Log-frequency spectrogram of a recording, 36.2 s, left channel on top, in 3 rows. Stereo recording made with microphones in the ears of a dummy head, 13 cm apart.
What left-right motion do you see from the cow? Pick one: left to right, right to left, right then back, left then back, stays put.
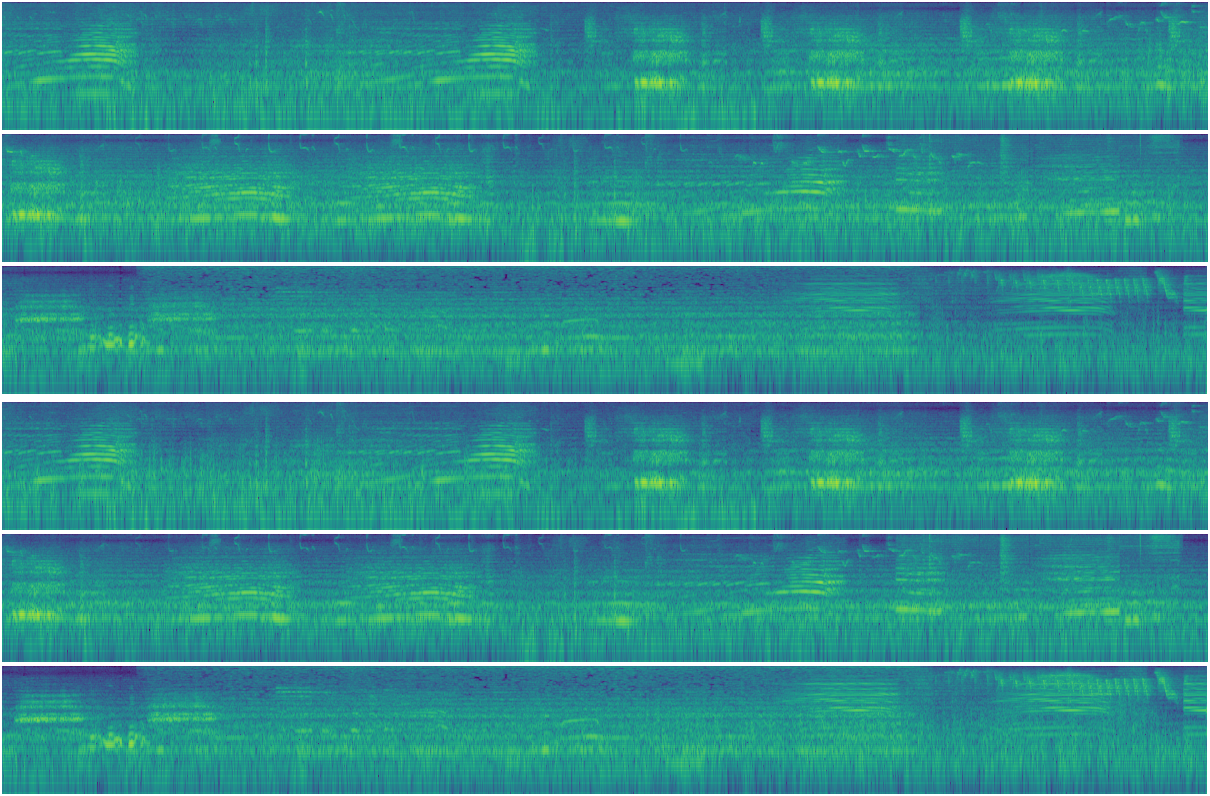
left to right.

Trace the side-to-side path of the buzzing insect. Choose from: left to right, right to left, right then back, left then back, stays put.
left to right.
